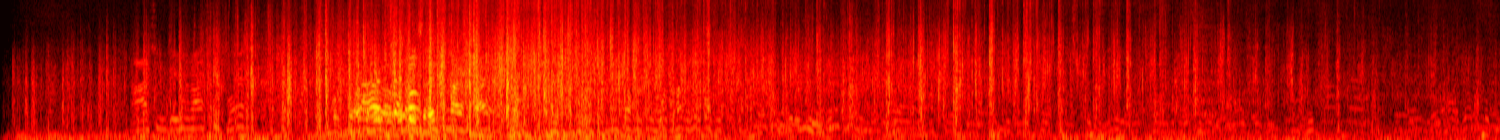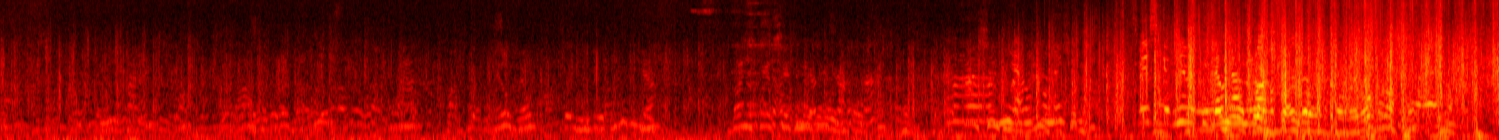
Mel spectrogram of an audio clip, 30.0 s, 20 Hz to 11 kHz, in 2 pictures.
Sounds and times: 0.0s Group runnibng 29.9s

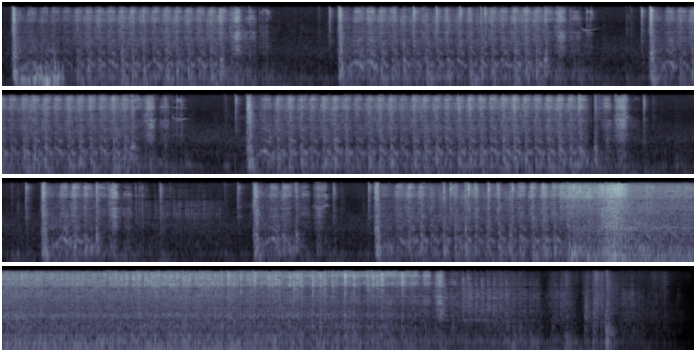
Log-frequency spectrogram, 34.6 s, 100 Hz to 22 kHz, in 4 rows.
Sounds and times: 0.0s VW Bug Engine Cranking 16.8s
17.5s VW Bug Engine Cranking 34.1s

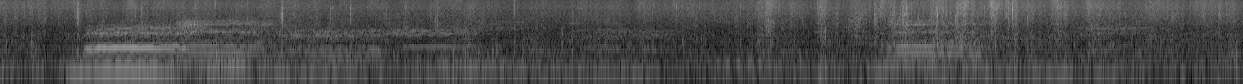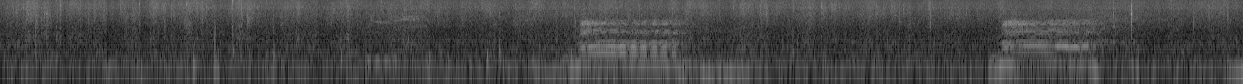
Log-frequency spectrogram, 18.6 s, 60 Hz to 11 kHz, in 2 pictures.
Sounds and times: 0.0s movement in the gras 18.6s

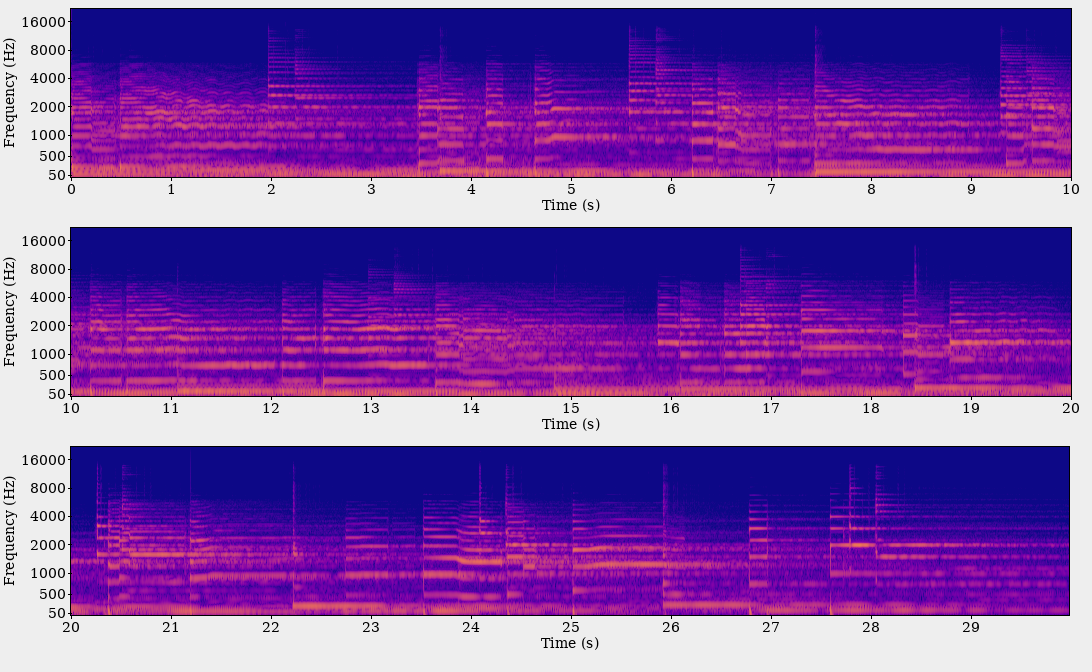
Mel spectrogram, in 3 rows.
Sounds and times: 0.0s guitar 29.9s

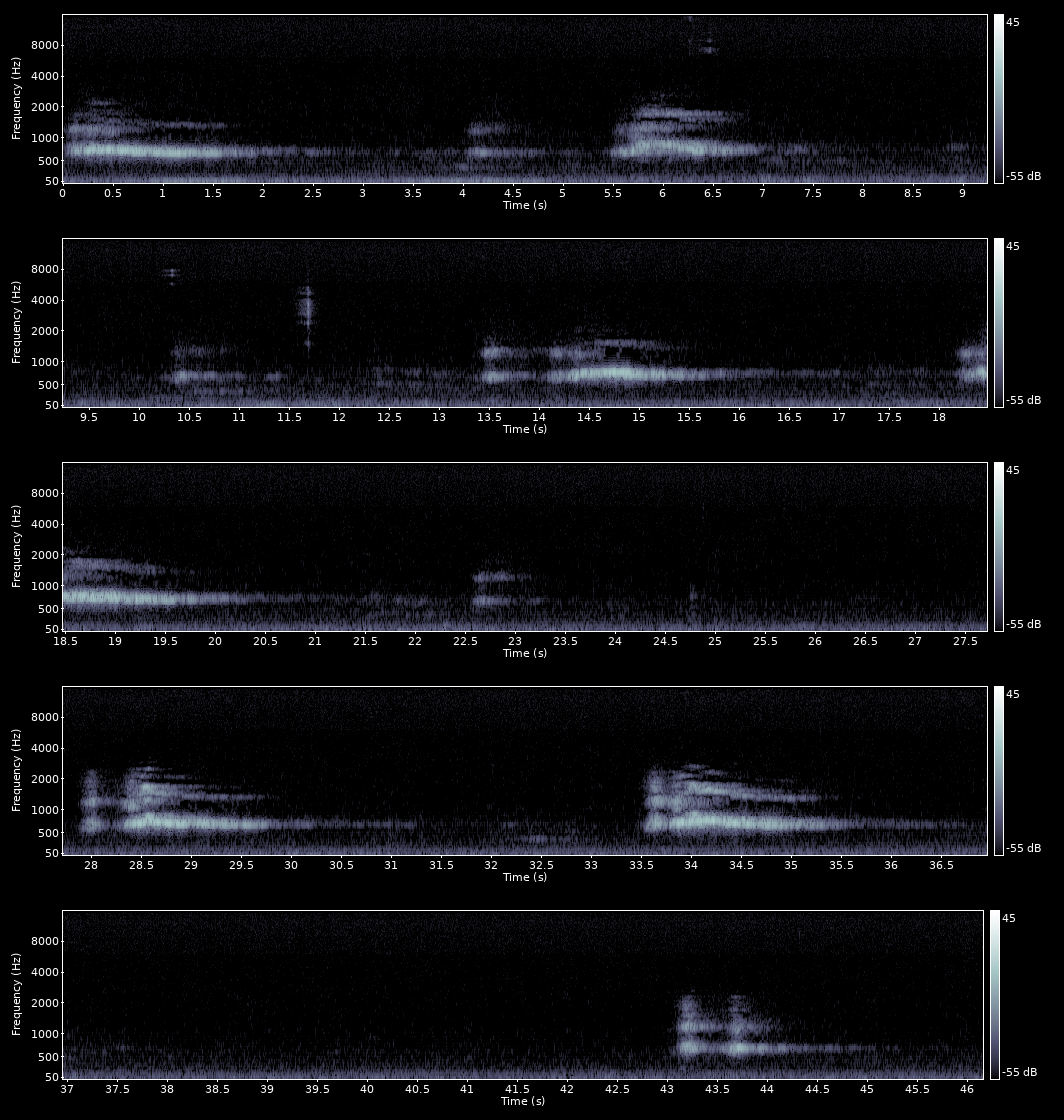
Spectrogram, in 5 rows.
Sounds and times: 0.0s coyote 2.8s
3.7s coyote 8.0s
12.5s coyote 17.1s
18.2s coyote 20.7s
27.9s coyote 31.3s
33.5s coyote 36.8s

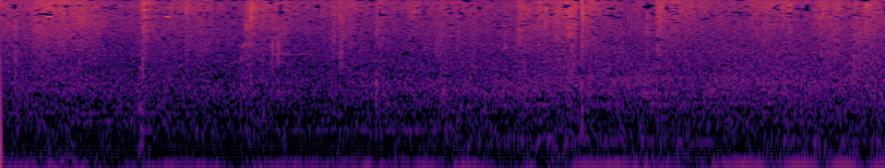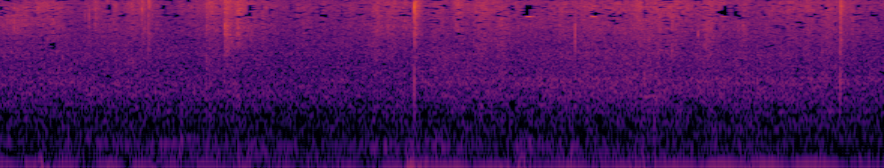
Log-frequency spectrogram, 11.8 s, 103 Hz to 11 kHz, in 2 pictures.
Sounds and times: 0.0s Steps 11.7s
0.0s birds 11.7s

